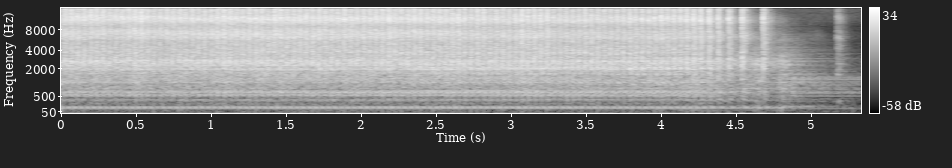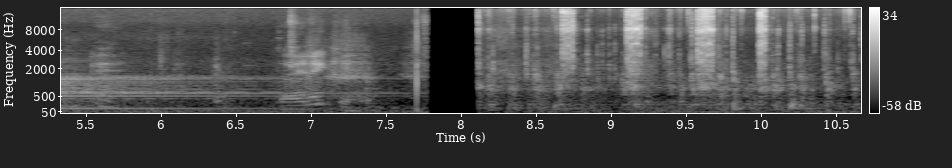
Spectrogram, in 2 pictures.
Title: Commercial speed queen washer making banging noise when spinning/machine pulley problem detected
